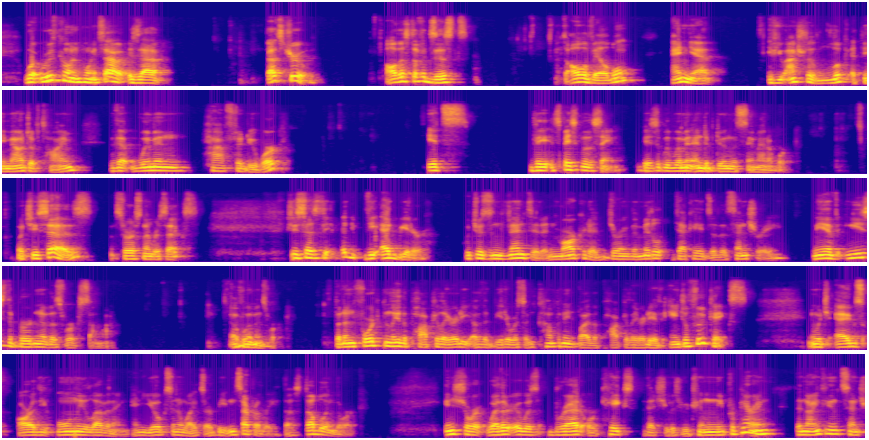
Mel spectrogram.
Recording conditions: video call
